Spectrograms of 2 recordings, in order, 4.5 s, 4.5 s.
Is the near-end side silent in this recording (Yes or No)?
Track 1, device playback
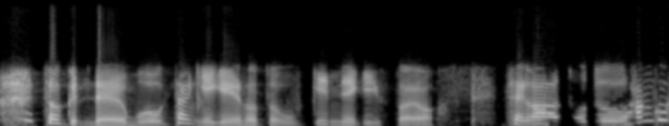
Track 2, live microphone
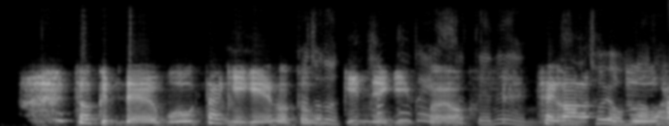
No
